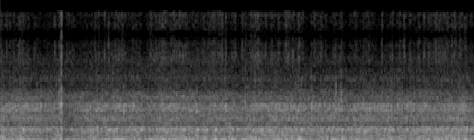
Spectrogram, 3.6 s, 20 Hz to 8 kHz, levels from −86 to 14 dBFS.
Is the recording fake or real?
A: fake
